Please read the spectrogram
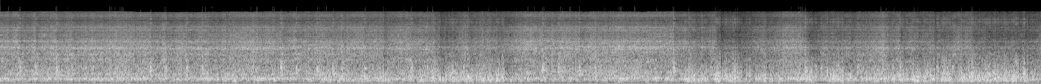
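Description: Freight train wagons rolling past close below, a steady loud rumble and clatter of steel wheels on the rails, with wind buffeting the microphone.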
